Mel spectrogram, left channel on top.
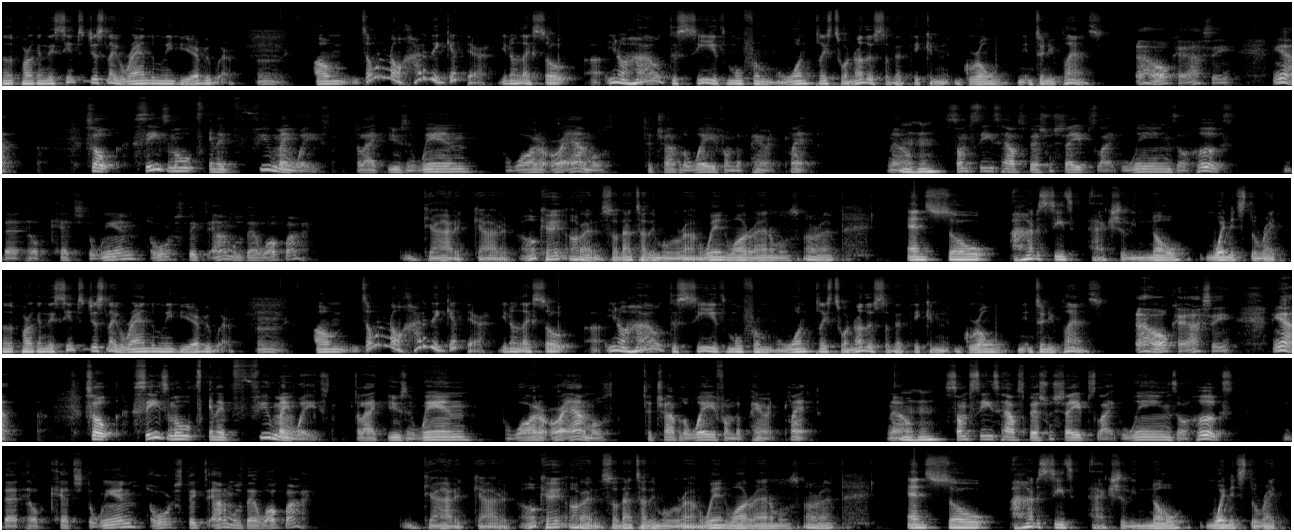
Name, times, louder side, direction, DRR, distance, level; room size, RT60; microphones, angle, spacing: voice 1, 0.0-2.7 3.1-11.0 21.9-22.3 29.8-34.5 34.8-38.5, equal, 5° right, 9 dB, 1.1 m, -25 dB
voice 2, 11.3-13.0 13.6-16.2 16.4-17.6 17.9-19.0 19.3-20.9 21.8-22.0 22.3-25.2 25.7-28.9, right 3 dB, 50° right, 13 dB, 1.1 m, -27 dB
13.0 x 10.0 x 3.3 m, 0.28 s
head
